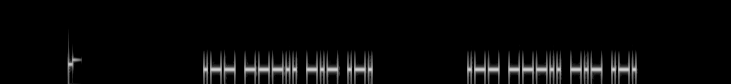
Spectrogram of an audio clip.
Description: Morse code, heard as a keyed tone, about 34 wpm, 700 Hz. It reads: W8KR W8KR
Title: Easy Call Signs Repeated 2x - 35wpm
